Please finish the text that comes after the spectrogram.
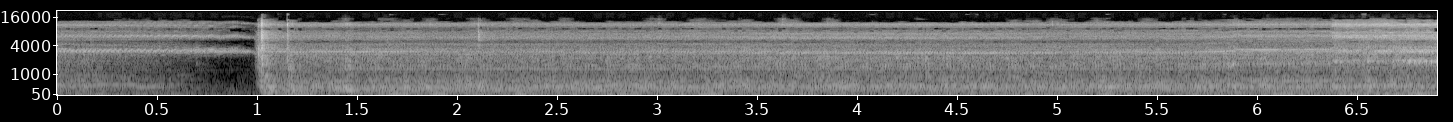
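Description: An electric hand mixer starts abruptly and runs steadily, creaming room-temperature butter with powdered sugar in a bowl for a Yule log cake, a loud continuous motor whir with a dense mechanical rattle and no talking.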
